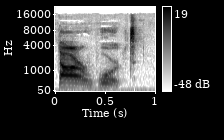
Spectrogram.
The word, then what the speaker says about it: starwort: Not Starburst, not Stardust, Starwort.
